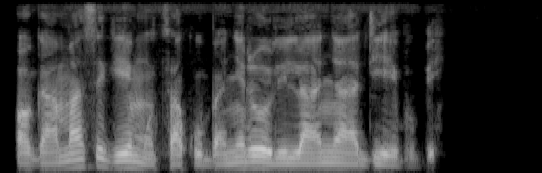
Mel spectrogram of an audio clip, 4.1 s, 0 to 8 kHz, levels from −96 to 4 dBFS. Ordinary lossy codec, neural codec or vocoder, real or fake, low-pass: none; none; real; 7.2 kHz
